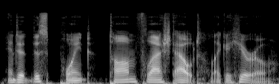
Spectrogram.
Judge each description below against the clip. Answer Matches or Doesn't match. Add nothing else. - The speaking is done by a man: Matches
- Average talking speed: Doesn't match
